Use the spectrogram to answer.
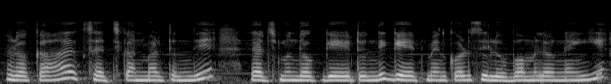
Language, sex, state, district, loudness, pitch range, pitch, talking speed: Telugu, female, Andhra Pradesh, Guntur, -20 LUFS, 190-210 Hz, 195 Hz, 130 wpm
